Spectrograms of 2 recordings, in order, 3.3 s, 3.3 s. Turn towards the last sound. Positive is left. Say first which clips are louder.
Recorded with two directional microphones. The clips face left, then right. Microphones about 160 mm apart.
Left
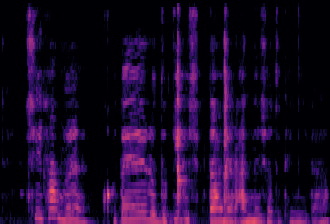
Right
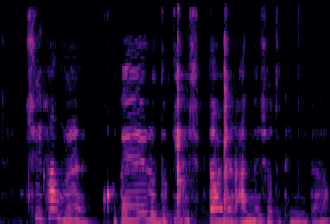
# even
turn(degrees=10)  # may be behind; listen again after turning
